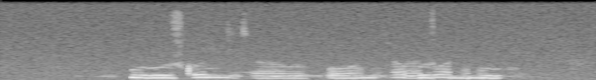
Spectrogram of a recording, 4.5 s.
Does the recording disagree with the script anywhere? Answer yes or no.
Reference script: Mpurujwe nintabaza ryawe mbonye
yes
